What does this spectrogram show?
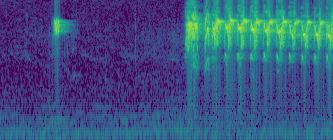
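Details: Sogok ontong (little spiderhunter) singing: a lone sharp high note, over a second of silence, then a fast, steady run of shrill chirping notes, about four per second, continuing to the end; quiet background.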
